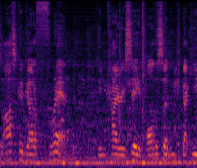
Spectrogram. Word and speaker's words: Kairi Sane: But Kairi Sane, I said it right this time, right? Kairi Sane. Kyrie. Closer.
